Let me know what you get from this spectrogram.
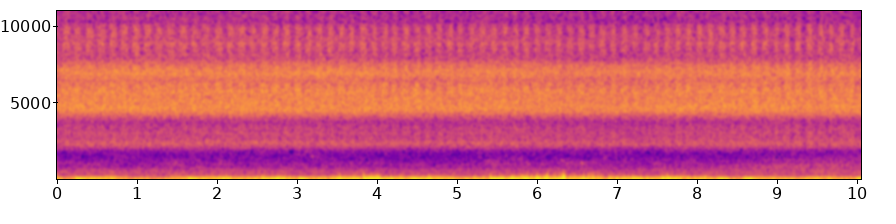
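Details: Crickets chirping in a dense, unbroken chorus of fine, rapid high-pitched pulses, with a steady low rumble of background noise underneath throughout.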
